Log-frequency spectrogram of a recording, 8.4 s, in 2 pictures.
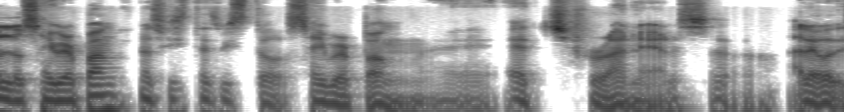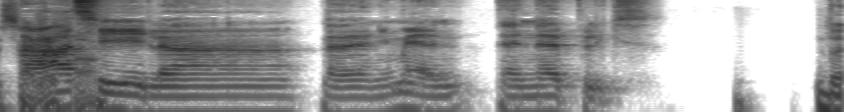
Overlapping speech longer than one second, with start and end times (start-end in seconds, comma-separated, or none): none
